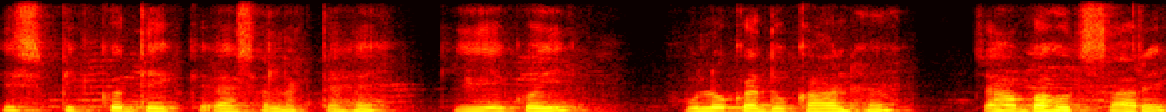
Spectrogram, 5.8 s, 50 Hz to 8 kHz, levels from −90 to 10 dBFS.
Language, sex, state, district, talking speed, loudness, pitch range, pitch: Chhattisgarhi, male, Chhattisgarh, Raigarh, 185 wpm, -20 LUFS, 185-200 Hz, 190 Hz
